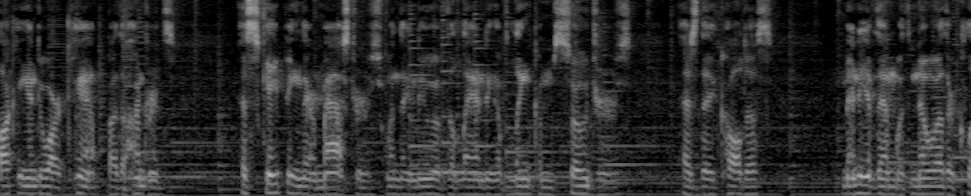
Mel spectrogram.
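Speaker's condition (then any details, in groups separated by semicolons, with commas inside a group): No condition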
